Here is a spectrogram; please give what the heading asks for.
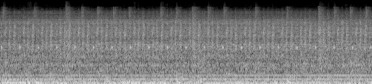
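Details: Daihatsu Sirion with check engine light, rough idle: uneven stumbling beats and shaky low drone suggesting misfire; scanner detected no fault, ECM malfunction suspected, wiring to be checked before replacing parts. Cause not confirmed.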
